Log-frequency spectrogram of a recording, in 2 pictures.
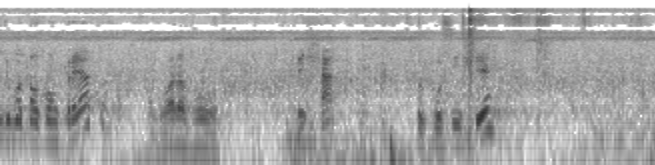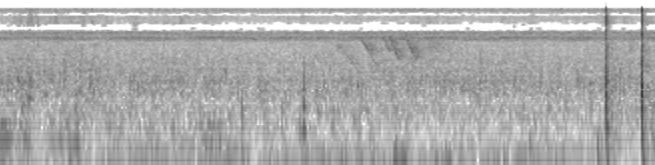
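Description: Water sloshes and splashes around a man wading.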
